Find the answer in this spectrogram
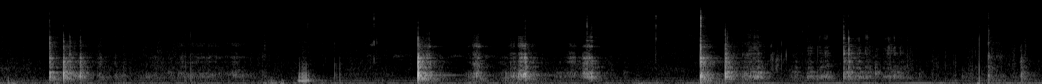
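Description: Irregular metallic clinks and taps as an adjustable wrench is handled and fitted against the steel frame and standoff nut of a 1920s Monroe mechanical calculator while a standoff is tightened; the loudest knocks come about four and seven seconds in.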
